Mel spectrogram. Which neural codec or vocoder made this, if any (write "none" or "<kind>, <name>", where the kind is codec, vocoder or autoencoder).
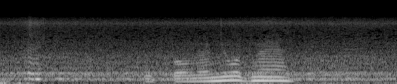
none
